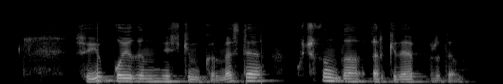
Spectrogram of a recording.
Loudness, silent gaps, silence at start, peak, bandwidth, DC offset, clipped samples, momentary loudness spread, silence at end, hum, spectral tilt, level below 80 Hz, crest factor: -34 LUFS; 0.67-0.74 s, 2.88-2.97 s; 0.25 s; -16 dBFS; 7.8 kHz; under 0.1%; under 0.1%; 19 LU; 0.4 s; none; -6 dB/octave; -72 dBFS; 18 dB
